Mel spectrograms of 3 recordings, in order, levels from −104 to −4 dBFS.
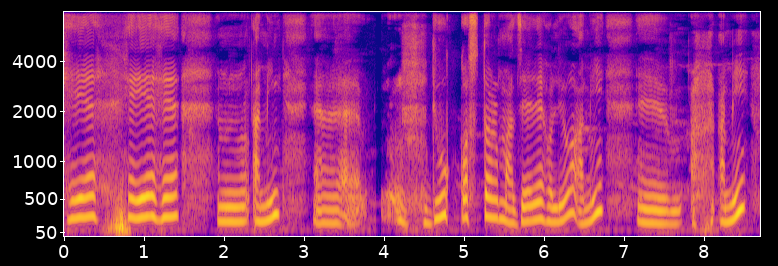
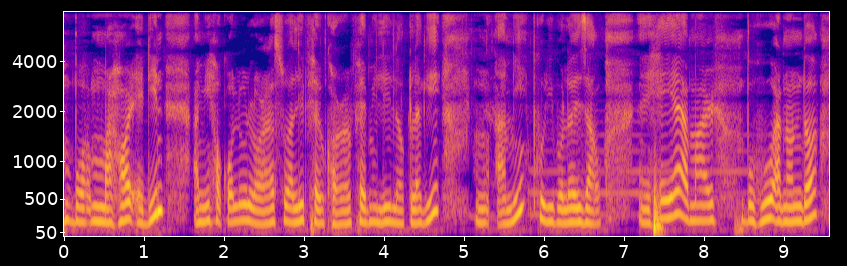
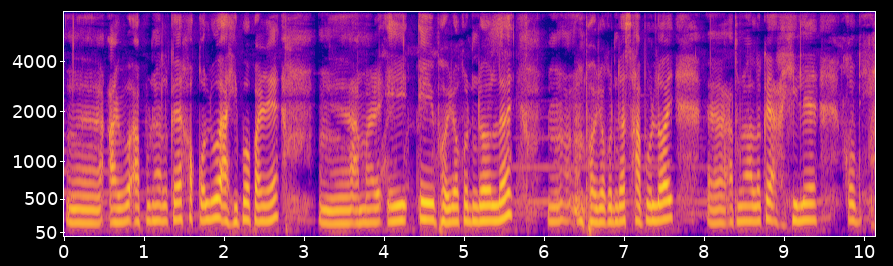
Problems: background sounds at intervals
